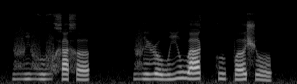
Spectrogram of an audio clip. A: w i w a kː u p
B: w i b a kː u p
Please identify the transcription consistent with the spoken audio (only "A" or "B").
A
